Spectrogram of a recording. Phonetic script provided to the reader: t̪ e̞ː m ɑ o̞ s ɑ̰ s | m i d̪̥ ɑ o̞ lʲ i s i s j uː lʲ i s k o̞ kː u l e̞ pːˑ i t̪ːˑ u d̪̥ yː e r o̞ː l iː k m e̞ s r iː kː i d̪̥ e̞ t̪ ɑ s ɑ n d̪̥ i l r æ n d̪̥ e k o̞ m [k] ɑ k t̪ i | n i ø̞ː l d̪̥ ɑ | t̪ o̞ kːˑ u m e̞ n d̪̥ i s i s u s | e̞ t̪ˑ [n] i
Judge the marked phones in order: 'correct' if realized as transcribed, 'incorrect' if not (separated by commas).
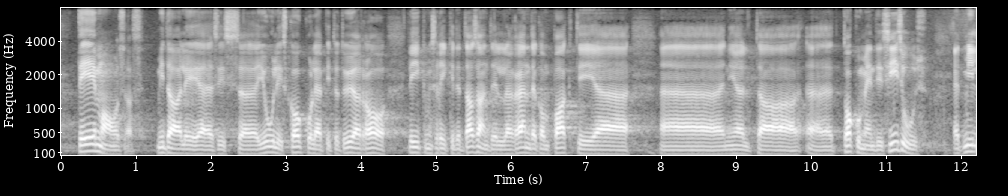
incorrect, incorrect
